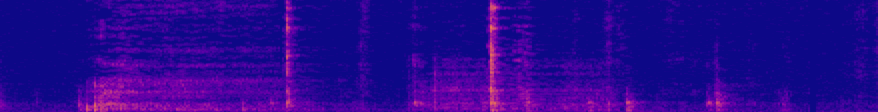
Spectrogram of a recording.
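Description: Hand work on small metal parts: about four sharp clicks, the loudest about two and a half seconds in, and two stretches of scraping and rustling lasting about a second each, starting about half a second and about two seconds in.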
